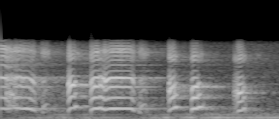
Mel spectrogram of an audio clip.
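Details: Newborn's first cry: short, clear, high-pitched wailing cries in several bursts.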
